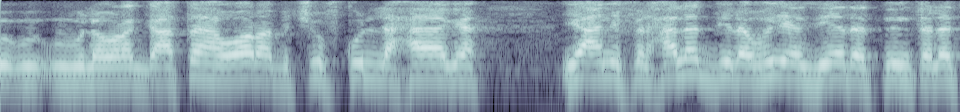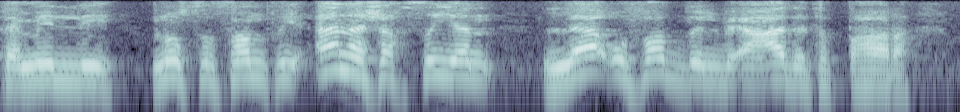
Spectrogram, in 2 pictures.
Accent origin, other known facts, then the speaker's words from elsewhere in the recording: Damietta Governorate, Egypt; جالي طفل من كفر البطيخ عندنا في دمياط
